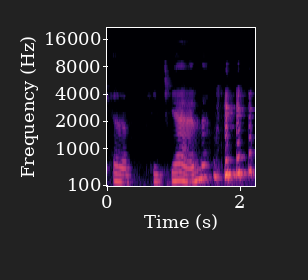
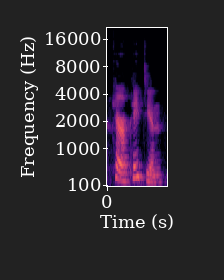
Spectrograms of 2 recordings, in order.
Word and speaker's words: Karapetian: So, and for our Thursday night performance this week, we are really excited to have Henrik Karapetian. Nope. How do you say it? Karapetian.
